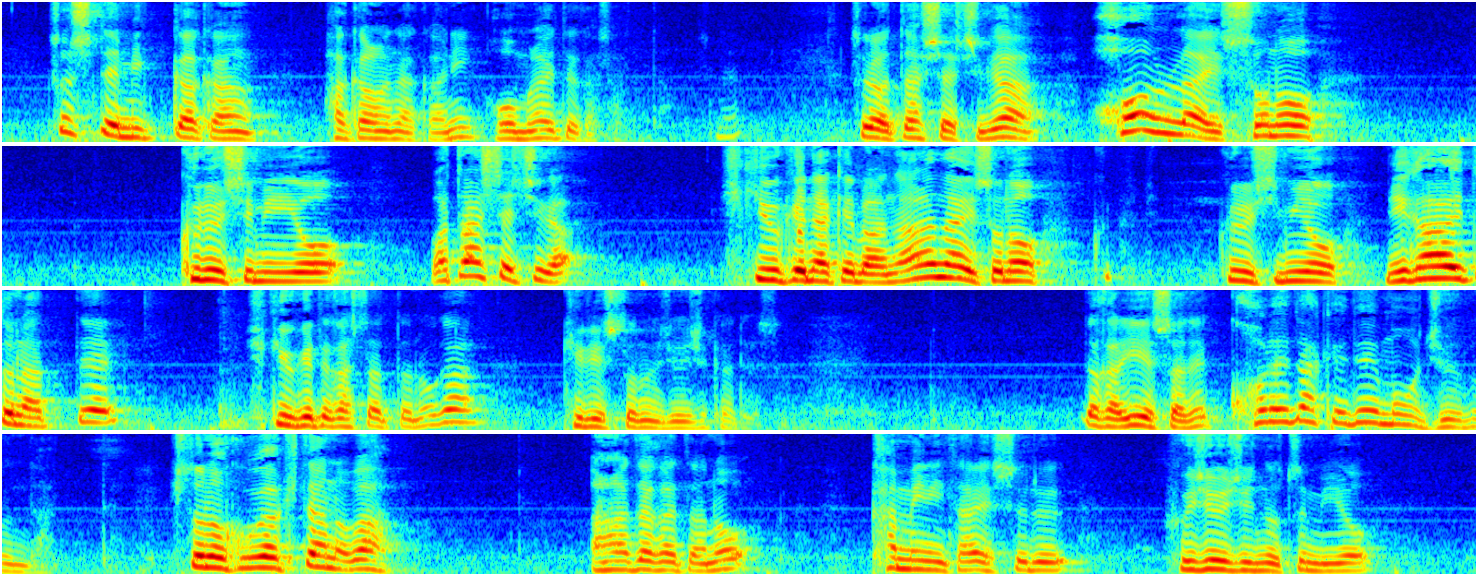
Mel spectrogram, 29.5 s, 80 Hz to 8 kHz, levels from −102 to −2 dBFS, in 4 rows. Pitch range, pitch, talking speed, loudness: 155-215 Hz, 185 Hz, 260 characters per minute, -19 LUFS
